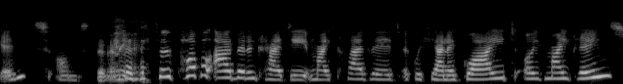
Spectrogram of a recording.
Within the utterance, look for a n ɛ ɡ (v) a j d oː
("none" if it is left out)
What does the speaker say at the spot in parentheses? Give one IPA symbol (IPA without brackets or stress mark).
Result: w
